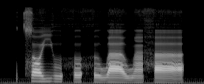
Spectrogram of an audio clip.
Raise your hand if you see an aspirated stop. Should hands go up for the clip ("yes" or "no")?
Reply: no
